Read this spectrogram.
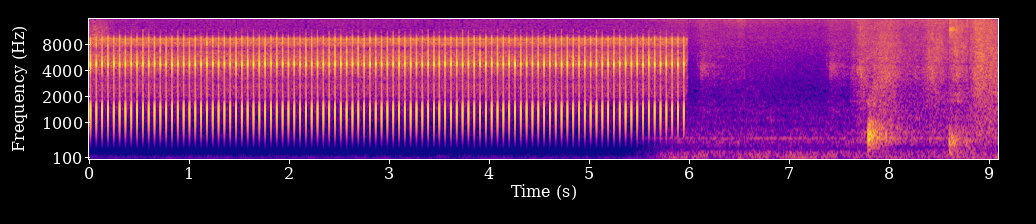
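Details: Auditory brainstem response test in a Thai ear clinic, sound switched to the left ear, at 90 dB: rapid evenly spaced clicks, about three per second, stop abruptly, leaving quiet room noise and rustling.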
